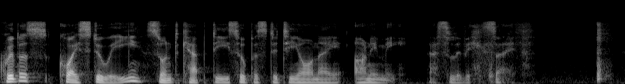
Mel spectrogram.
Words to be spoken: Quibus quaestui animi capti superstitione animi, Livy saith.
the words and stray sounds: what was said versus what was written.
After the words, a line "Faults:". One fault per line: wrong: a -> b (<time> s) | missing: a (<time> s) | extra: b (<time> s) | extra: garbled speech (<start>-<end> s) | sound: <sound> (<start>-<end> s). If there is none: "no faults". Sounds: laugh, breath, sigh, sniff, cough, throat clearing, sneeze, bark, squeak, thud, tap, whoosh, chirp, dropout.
Quibus quaestui sunt capti superstitione animi, as Livy saith.
Faults:
wrong: animi -> sunt (1.4 s)
extra: as (4.3 s)
sound: tap (6.0-6.2 s)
